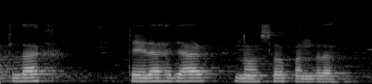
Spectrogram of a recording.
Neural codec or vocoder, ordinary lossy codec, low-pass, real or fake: none; none; none; real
